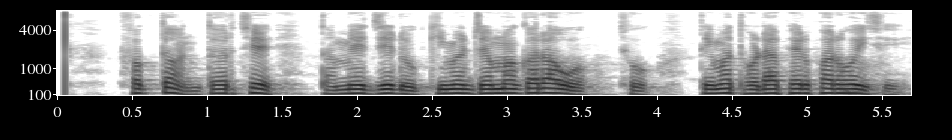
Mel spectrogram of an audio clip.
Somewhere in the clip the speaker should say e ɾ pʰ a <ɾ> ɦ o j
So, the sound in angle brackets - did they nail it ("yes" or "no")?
yes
